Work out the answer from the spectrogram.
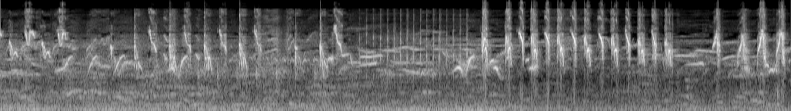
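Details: Long-tailed shrike pouring out rapid, shrill chattering chips and short trills, then a steady burst of evenly spaced piercing notes about four per second, high-pitched throughout over a faint low hum.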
